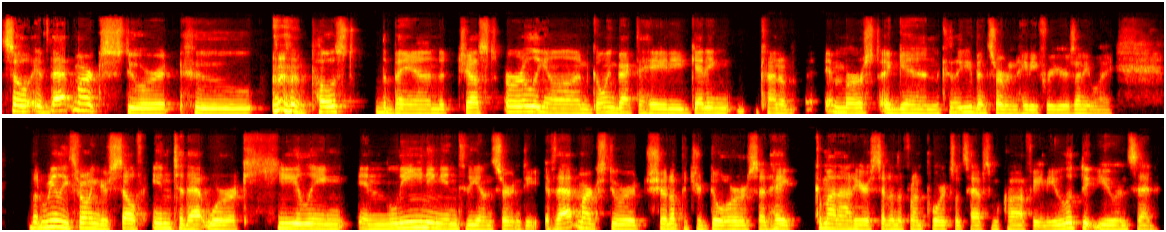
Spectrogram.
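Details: Adult male speaker; normal speech.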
